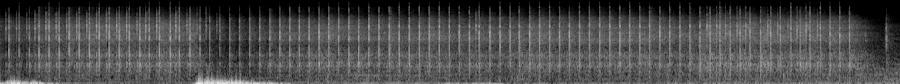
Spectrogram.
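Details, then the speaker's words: Shock wave therapy device finishing its set number of shots on the Achilles tendon before moving vertically: rapid, steady clicking pulses at about 200 a minute with a couple of heavier thuds. "Finish the number of shots. And then I'm going to move vertically."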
